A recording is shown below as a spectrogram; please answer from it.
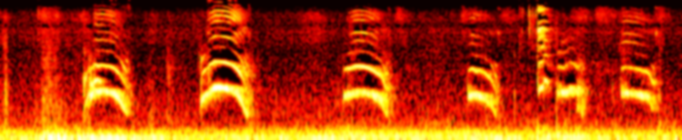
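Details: First meows of a kitten twelve days old: five or six piercing, arching mews repeated every second or so over a faint low hum and hiss, with a few light clicks.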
